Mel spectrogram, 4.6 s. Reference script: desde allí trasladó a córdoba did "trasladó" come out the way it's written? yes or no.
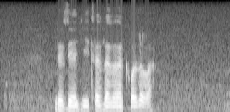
yes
